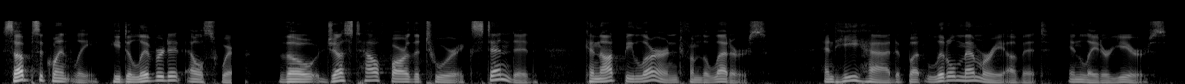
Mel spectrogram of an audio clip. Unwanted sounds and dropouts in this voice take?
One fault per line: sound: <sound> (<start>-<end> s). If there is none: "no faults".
sound: dropout (2.3-2.5 s)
